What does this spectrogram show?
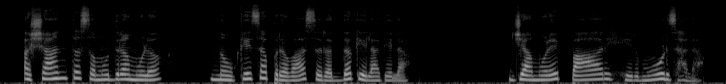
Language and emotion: Marathi, sad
